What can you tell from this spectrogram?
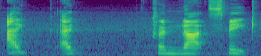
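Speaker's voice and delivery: ordinary talk, nothing marked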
